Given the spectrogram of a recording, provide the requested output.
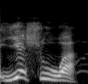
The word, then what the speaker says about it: Yeshua: Devant Shin yo mette Shououk qui se Vav avec un petit dagesh en dedans qui prononce comme ou Shououk. Et puis Ayin qui sont lettres silencieux, yo mette Kamas en bas li prononce Yeshua.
